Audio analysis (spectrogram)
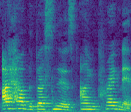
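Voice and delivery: ordinary talk, nothing marked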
